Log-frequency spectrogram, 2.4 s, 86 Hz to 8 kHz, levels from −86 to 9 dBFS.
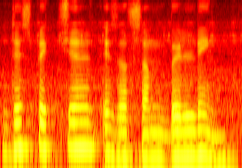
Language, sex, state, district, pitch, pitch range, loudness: English, male, Arunachal Pradesh, Lower Dibang Valley, 125 Hz, 115-145 Hz, -15 LUFS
